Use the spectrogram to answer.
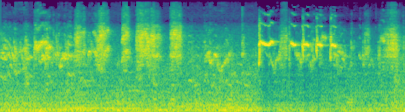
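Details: Green Fischer's lovebird pair singing and chirping: rough, buzzy high chatter at first, then a quick run of four or five clear, thin chirps near the end over a steady low hum.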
